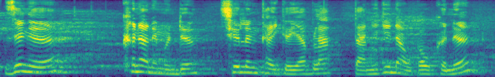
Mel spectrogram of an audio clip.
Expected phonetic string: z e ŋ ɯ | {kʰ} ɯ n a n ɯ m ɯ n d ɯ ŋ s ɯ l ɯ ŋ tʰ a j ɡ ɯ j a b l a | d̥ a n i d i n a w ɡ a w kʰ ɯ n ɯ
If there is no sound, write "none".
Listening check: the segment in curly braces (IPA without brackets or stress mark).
kʰ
